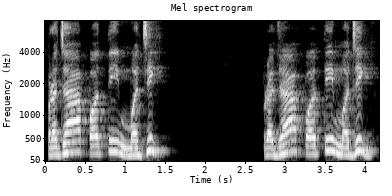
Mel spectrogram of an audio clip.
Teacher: એ ગકાર છે એ કંઠથી નીકળે એટલે ત્યાં કંઠમાં અડી રહેશે છૂટશે નહીં · ગ બોલતી વખતે તમારી જીભ કંઠમાં અડેલી રહી જશે. જેમ તકાર વખતે દાંતને અડેલી જીભ રહેતી હતી, ગકાર છે એ કંઠથી નીકળે, એટલે ત્યાં કંઠમાં અડી રહેશે, છૂટશે નહીં.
